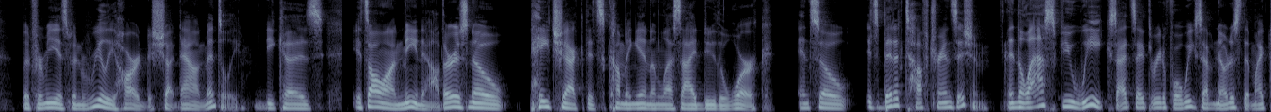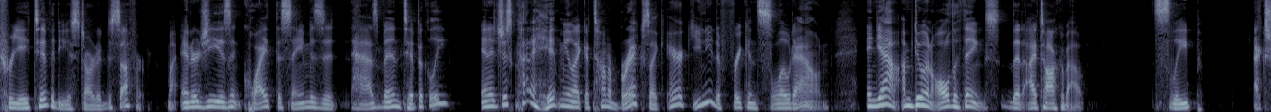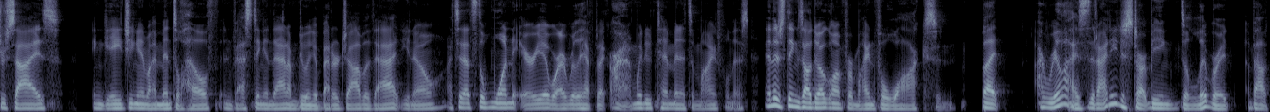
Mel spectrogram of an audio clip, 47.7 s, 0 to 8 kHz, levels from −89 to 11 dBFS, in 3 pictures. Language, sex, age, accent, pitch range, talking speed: English, male, 40-59, American, 105-145 Hz, 205 wpm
